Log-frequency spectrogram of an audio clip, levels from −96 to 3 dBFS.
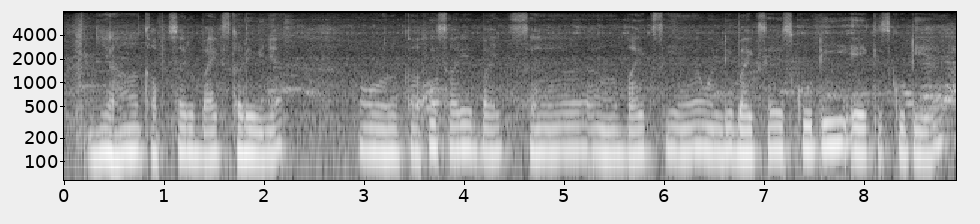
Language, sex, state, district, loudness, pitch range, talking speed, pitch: Hindi, male, Haryana, Charkhi Dadri, -14 LUFS, 125-140 Hz, 120 wpm, 130 Hz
